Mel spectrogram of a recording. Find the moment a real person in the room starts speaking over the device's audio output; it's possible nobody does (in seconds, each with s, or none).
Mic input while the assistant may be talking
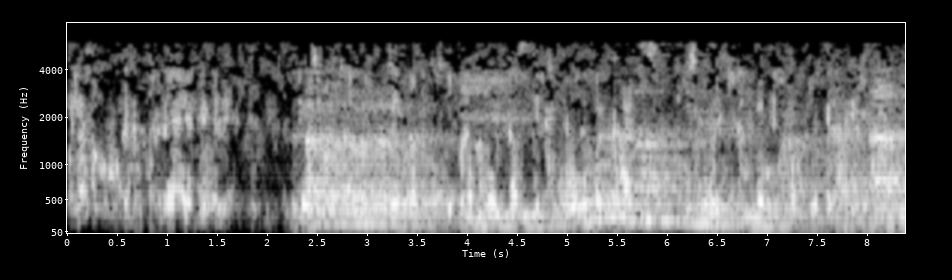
2.2 s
